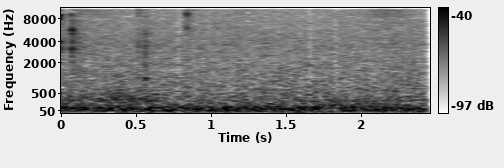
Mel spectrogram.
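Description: Near silence with a few faint clicks in the first second, from a pen writing on a paper planner page.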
